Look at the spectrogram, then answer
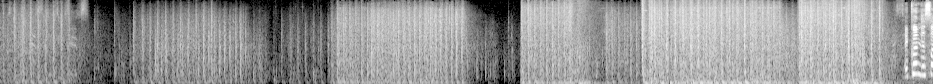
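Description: Gunfire in Rainbow Six Siege X, coming as bursts of rapid automatic shots in several clusters separated by short gaps, loud and close, with heavier sustained volleys near the end.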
